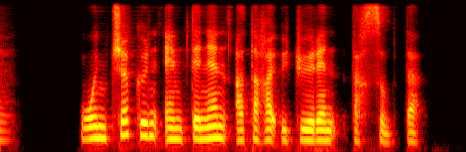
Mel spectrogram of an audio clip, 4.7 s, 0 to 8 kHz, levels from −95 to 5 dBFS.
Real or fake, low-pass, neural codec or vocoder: fake; 7.2 kHz; codec, 16 kHz, about 1 kbps, DyCAST, with the encoder's durations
